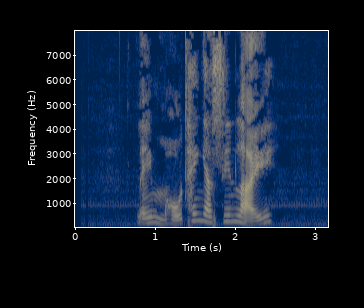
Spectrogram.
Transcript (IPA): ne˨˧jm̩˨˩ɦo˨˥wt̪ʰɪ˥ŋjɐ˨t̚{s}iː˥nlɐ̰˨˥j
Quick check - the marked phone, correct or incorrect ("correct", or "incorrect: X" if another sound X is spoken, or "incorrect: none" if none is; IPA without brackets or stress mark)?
correct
